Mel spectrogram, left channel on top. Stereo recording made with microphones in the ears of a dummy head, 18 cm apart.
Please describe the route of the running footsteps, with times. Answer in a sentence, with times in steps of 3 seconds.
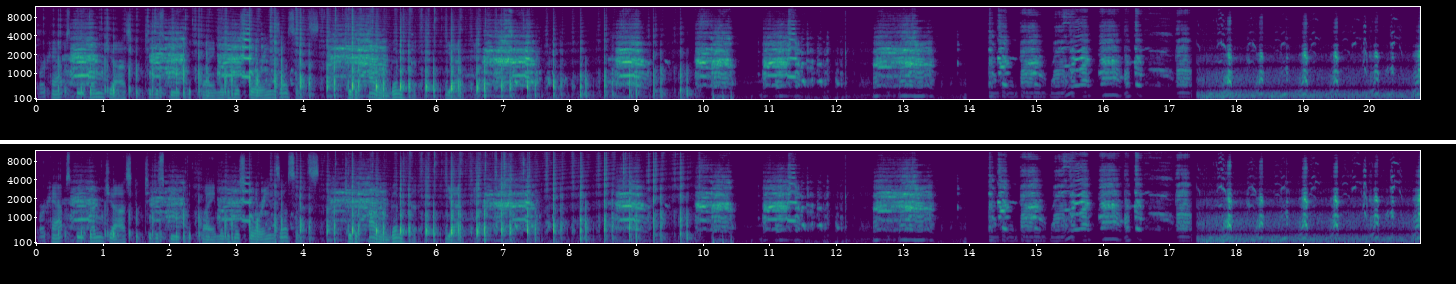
In this clip you hear the running footsteps on the left from 0 s, on the right from 6 s and not at all from 12 s.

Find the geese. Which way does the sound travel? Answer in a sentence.
You can hear the geese move from left to right.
